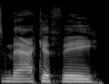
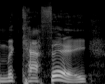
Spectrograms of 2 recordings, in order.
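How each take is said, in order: First: The name is said as mack-a-fee. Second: The name is said as mack-caf-ay. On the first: The speaker calls it right. "It's McAfee" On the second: The speaker calls it wrong. "we're going to mispronounce McAfee or McAfee as McCafe"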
